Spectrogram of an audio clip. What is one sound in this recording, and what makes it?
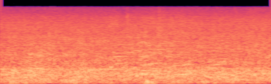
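A man speaks into a microphone, heard through a loudspeaker.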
